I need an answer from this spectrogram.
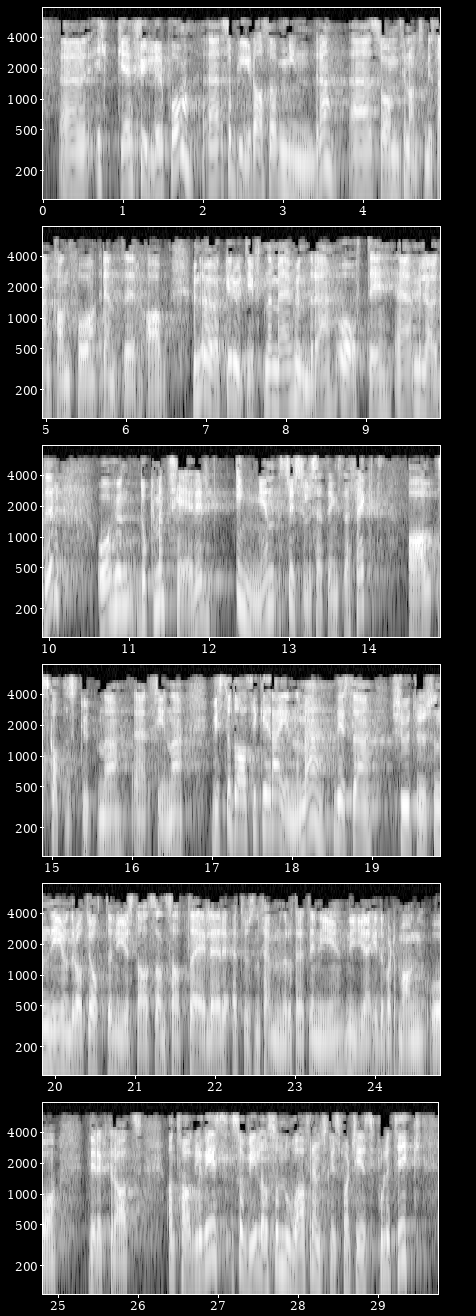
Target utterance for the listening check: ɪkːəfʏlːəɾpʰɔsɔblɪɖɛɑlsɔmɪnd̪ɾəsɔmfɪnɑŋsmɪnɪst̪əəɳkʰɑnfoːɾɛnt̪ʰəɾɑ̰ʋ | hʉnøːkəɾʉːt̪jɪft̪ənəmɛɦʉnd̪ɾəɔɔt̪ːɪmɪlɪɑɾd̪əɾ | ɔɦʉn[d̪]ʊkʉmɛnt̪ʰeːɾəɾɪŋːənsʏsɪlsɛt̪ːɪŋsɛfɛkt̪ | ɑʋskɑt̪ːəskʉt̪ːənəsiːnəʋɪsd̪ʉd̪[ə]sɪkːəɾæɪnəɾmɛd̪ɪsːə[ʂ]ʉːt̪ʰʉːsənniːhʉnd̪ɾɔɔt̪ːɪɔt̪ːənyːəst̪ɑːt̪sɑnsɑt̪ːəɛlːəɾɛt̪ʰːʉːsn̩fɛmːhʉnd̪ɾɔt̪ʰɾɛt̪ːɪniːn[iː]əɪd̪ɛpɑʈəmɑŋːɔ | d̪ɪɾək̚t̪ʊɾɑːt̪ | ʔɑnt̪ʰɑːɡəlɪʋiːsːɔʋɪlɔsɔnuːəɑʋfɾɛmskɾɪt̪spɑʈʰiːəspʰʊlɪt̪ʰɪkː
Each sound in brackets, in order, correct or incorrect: correct, incorrect, correct, incorrect

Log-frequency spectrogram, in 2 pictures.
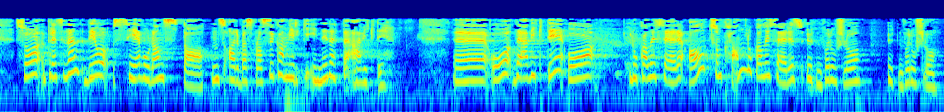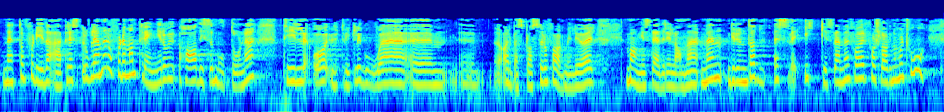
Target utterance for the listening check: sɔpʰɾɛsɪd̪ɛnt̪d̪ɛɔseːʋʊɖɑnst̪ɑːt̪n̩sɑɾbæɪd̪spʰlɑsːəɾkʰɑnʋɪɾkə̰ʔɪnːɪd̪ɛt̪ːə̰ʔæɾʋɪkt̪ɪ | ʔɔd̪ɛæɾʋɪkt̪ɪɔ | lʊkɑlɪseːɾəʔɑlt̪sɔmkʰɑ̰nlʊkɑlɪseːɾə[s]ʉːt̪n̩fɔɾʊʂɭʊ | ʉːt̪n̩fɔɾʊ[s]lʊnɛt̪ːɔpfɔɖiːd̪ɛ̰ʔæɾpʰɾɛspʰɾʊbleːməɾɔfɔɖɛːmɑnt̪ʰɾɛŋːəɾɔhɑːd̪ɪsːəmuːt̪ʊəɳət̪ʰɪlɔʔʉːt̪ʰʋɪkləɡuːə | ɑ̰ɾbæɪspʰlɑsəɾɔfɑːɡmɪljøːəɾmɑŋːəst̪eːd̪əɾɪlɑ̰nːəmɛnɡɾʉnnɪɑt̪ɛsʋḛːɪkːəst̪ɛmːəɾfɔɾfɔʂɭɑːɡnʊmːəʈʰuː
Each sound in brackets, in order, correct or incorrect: correct, incorrect

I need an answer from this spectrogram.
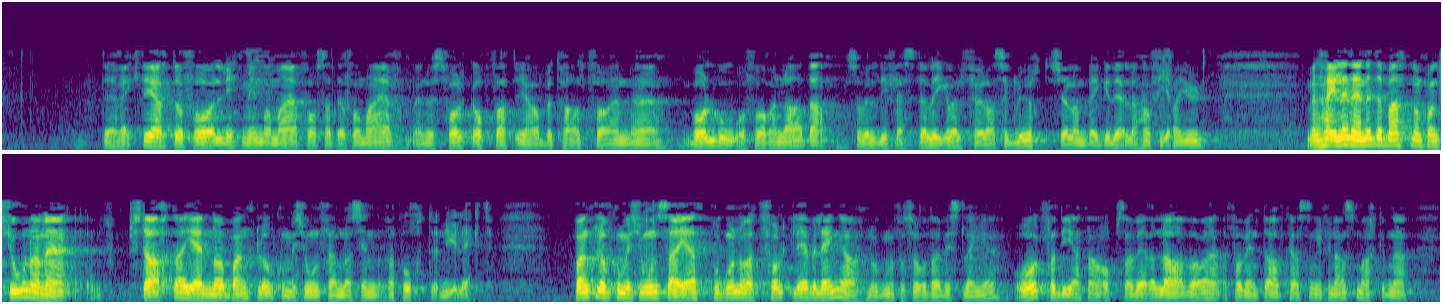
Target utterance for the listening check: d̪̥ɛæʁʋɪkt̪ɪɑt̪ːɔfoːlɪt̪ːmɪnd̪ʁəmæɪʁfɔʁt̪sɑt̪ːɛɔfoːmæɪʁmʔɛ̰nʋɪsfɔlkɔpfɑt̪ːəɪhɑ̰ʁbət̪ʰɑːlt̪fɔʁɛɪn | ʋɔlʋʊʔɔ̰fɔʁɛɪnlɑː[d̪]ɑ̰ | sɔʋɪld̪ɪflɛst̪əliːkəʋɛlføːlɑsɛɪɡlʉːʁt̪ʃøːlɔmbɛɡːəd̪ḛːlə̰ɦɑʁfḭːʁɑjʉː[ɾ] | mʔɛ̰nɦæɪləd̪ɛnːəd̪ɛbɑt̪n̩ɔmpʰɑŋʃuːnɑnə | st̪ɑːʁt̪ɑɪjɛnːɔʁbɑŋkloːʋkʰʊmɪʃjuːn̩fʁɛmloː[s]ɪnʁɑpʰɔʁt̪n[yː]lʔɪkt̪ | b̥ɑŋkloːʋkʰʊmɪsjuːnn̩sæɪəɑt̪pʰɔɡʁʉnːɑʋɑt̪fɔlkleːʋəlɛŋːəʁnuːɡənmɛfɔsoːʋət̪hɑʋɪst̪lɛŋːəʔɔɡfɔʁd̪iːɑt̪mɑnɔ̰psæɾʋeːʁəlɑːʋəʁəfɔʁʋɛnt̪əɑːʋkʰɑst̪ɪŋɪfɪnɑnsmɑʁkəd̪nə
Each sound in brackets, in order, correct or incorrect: correct, incorrect, correct, correct

